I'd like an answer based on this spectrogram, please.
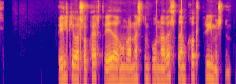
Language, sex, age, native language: Icelandic, male, 30-39, Icelandic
